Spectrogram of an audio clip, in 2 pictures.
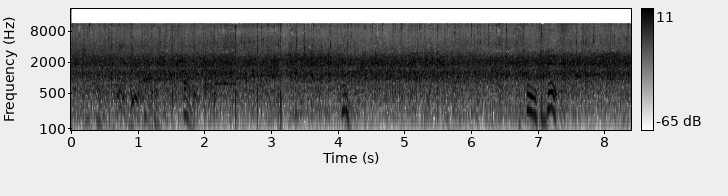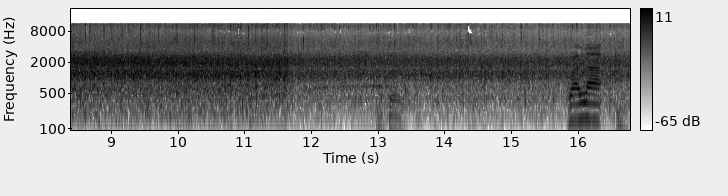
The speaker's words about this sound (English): Would you join me in giving a round of applause to both our guests today? Thank you.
